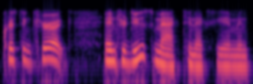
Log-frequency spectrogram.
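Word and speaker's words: NXIVM: It's pronounced Nexium.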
